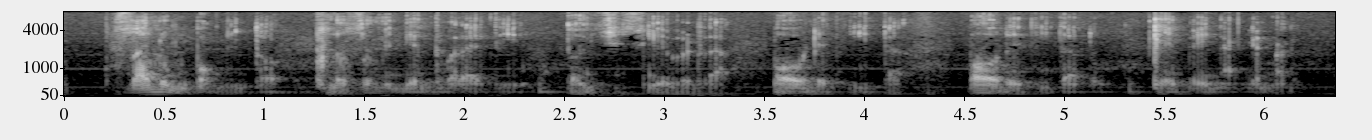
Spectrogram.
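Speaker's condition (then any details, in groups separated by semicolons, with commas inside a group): Total laryngectomy; laryngeal cancer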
